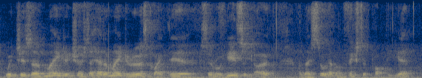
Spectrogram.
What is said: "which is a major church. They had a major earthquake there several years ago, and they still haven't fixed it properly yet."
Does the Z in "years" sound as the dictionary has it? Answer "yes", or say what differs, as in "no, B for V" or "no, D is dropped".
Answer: yes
